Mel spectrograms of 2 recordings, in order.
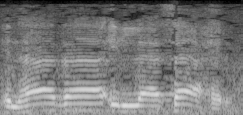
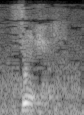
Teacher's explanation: وقرأ الباقون بحذف الألف سحر في المواضع الثلاثة بكسر السين وسكون الحاء وحذف الألف · Shown in: second take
